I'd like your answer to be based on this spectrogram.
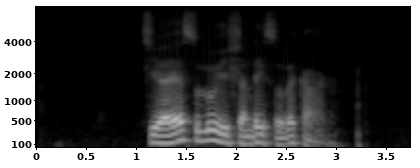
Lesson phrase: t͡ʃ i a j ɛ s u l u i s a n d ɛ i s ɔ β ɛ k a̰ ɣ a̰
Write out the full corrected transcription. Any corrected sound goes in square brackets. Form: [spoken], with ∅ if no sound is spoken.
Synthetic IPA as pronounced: t͡ʃ i a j ɛ s u l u i [ʃ] a n d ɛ i s ɔ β ɛ k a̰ ɣ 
